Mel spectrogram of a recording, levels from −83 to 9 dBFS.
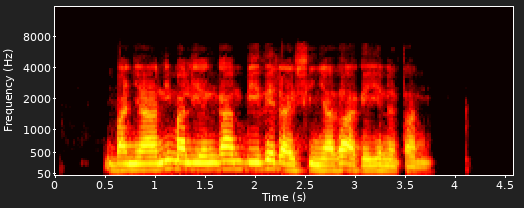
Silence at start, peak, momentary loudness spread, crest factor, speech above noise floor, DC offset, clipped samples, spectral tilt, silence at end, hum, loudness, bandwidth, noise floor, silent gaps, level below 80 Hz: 0.5 s; -2 dBFS; 8 LU; 14 dB; 44 dB; under 0.1%; under 0.1%; -8.5 dB/octave; 0.85 s; none; -14 LUFS; 7 kHz; -57 dBFS; none; -58 dBFS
